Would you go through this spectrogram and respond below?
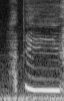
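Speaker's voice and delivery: very high squeaky tipsy voice; drunk happy squeal. Retold or imitated. Retelling his tipsy wife high-fiving him, squeaky high squeal. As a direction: squeal it like a giddy drunk friend. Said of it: "She's like".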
